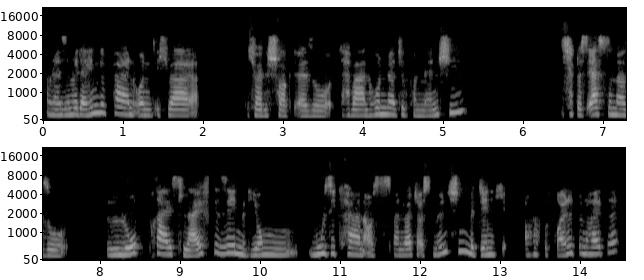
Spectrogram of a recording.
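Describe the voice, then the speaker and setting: A young woman whose first language is Malayalam, telling a personal story in a lively, dramatic way as an interview guest. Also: mid-range voice, normal speed, no room sound, lo-fi sound.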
